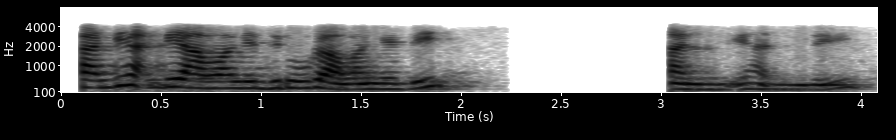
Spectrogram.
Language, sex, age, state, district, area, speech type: Punjabi, female, 30-45, Punjab, Mansa, urban, conversation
